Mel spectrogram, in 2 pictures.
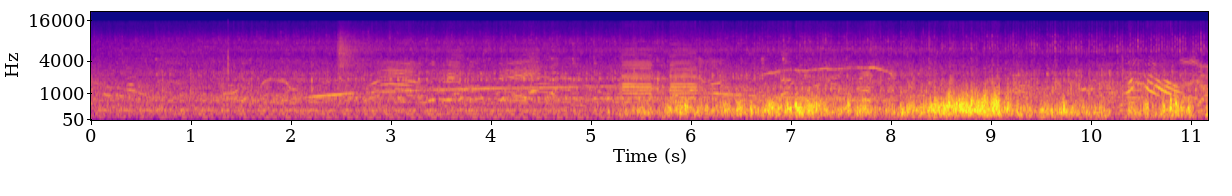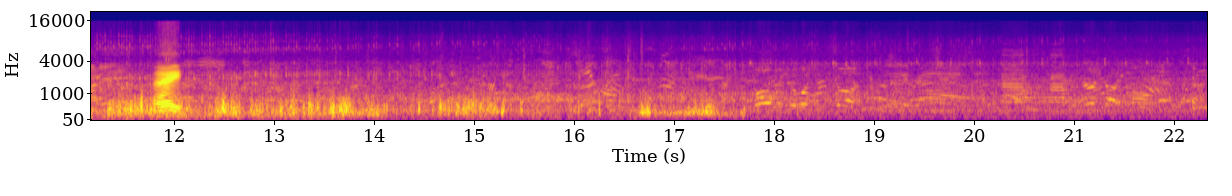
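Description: Street parade ambience: scattered voices of onlookers and a vehicle passing, loudest about seven to ten seconds in. A short, loud, high-pitched sound stands out about twelve seconds in.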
